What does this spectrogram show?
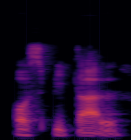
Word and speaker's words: hospital: just a reminder to H is silent in Spanish so it's Al is El ospital once again we are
